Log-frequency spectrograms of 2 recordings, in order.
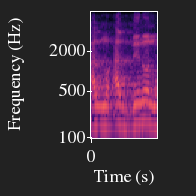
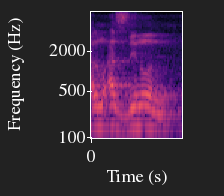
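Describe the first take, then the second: First: The middle consonant is a soft 'th' sound. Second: The middle consonant is a plain 'z' sound. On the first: The speaker calls it right. "yang tepat nah pakai dzal bukan pakai zai" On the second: The speaker calls it wrong.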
